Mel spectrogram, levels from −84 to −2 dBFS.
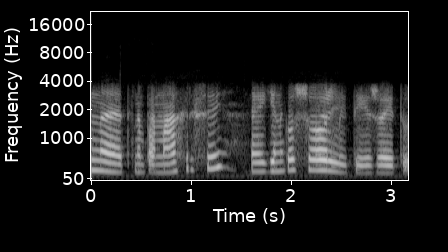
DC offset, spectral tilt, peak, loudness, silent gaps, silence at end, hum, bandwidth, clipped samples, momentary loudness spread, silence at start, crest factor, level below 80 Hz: under 0.1%; -5.5 dB/octave; -10 dBFS; -28 LUFS; none; 0 s; none; 5.4 kHz; under 0.1%; 9 LU; 0 s; 16 dB; -82 dBFS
